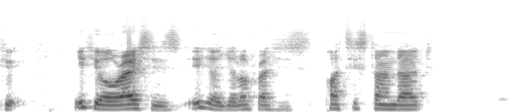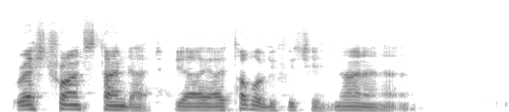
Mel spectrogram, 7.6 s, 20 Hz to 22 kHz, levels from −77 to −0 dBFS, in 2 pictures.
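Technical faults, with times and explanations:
No technical faults can be heard anywhere in this speech recording.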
